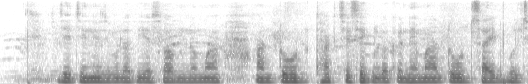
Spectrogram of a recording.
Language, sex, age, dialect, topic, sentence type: Bengali, male, 25-30, Western, agriculture, statement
